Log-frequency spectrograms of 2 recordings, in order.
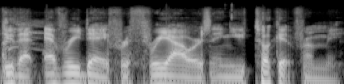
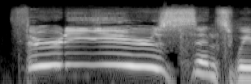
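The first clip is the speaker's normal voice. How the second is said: mock dramatic voice; much slower than usual. Jokey announcer exaggeration.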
